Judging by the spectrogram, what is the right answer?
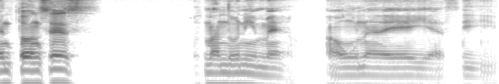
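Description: In a very clean recording with a silent background, a man speaks at a very slow pace in a flat monotone. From northern Mexico (Ojinaga, Chihuahua). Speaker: tequila brand owner. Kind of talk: interview. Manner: halting, with repetitions.

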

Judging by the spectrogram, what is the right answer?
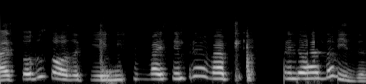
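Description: Dry and close with no echo, a woman's dark, mellow tone sweeps through very wide pitch swings. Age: 30s. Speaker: podcast host. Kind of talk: casual chat. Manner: loud, excitable.

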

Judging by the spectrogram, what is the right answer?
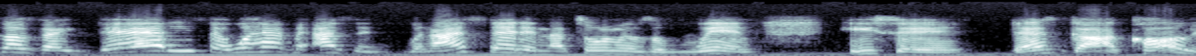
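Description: With a bright, sharp tone at medium pitch, a woman speaks at a fairly quick pace and with lively intonation.

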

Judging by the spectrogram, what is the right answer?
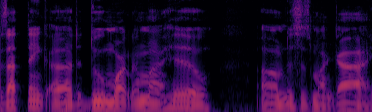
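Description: A man with a fairly low pitch and fairly even intonation, with an American accent, in a very clean recording with a silent background. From US, grew up in the projects. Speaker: podcast guest. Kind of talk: casual chat.

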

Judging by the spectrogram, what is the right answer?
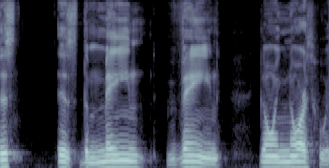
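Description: Heard on a very clean recording with a silent background, a man with an American accent speaks at a fairly low pitch in a dark, mellow tone with fairly even intonation. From Detroit area, Michigan. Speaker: coffee company founder. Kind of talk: casual interview.

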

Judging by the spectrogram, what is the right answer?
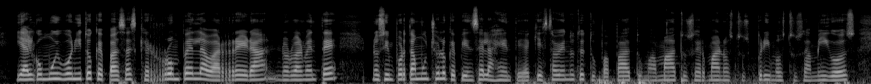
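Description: A woman's fairly high voice at a very fast pace with hardly any pauses and fairly even intonation, on a very clean recording with a silent background. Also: dry, close sound with no echo. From Colombia, moved to Panama at 10. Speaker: entrepreneur and coach. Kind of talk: interview.

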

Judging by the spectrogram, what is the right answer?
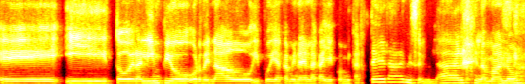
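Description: With a normal speaking voice, this woman keeps to a medium pitch, a moderate pace and ordinary pitch variation. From Peru. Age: 20s. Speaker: dental assistant and nursing student. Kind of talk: interview.

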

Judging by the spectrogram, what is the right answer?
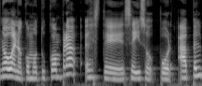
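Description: A fairly high-pitched woman at a fairly slow pace, on a very clean recording with a silent background. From Venezuela. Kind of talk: casual chat.

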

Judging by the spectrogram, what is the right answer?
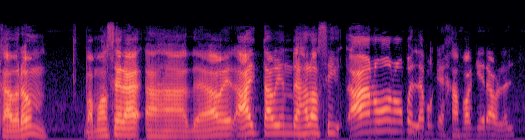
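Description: A man talks at a fairly quick pace in a high pitch, his tone bright and sharp. The sound is dry and close with no echo, and the loudness swings widely. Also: lively intonation. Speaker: DJ and live-stream host. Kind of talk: casual chat. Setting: live stream. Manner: animated.

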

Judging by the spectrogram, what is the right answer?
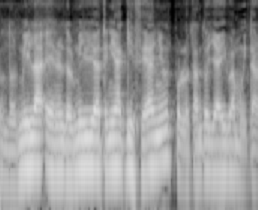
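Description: An unremarkable speaking voice from a man at medium pitch and moderate pace, in a very clean recording with a silent background. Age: 30s. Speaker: podcast host, survival school founder. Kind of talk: interview. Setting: home recording.

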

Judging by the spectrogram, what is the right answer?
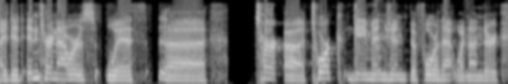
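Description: At a very slow pace and with fairly even intonation, a speaker with an American accent sounds bright and sharp, at very even loudness, in a very clean recording with a silent background and a dry, close sound with no echo. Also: man. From northern Indiana, US Midwest. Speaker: game producer. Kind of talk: casual interview.

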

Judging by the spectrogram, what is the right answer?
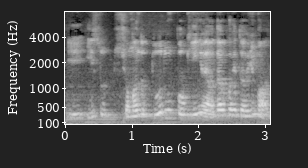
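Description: A man talks at a fairly quick pace. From Belém, Pará, northern Brazil. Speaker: real estate agency owner. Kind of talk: casual chat.

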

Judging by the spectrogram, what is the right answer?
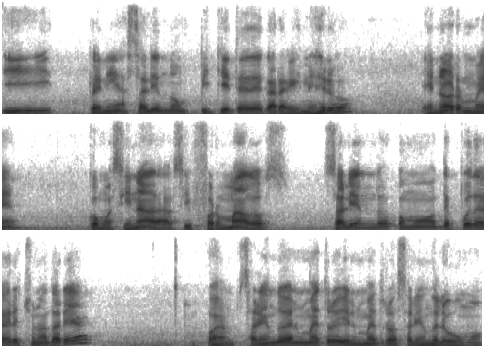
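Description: A man talks in a Chilean accent at a fairly quick pace. His speech has long, frequent pauses. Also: medium pitch for a man, ordinary pitch variation. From Chile, Maipú (Santiago). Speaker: listener sending a voice note. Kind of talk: voice message anecdote.

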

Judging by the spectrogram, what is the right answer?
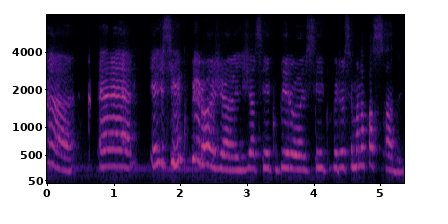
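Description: A woman with a high pitch uses a raised, projected voice at a moderate pace, with ordinary pitch variation. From São Paulo state interior, Brazil. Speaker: podcast host. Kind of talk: casual interview.

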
